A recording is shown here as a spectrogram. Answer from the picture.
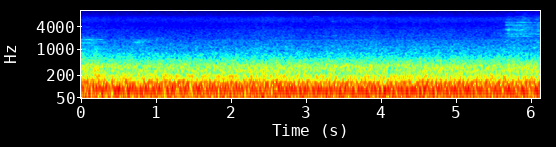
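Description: MTR East Rail line R-Train running on the line, a steady low rumble heard from on board. A higher ringing sound with several pitches comes in near the end.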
